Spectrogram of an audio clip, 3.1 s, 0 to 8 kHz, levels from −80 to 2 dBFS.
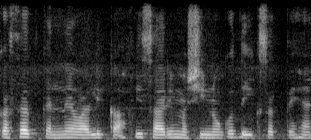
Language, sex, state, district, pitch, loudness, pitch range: Hindi, female, Chhattisgarh, Bilaspur, 170 Hz, -19 LUFS, 165-180 Hz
